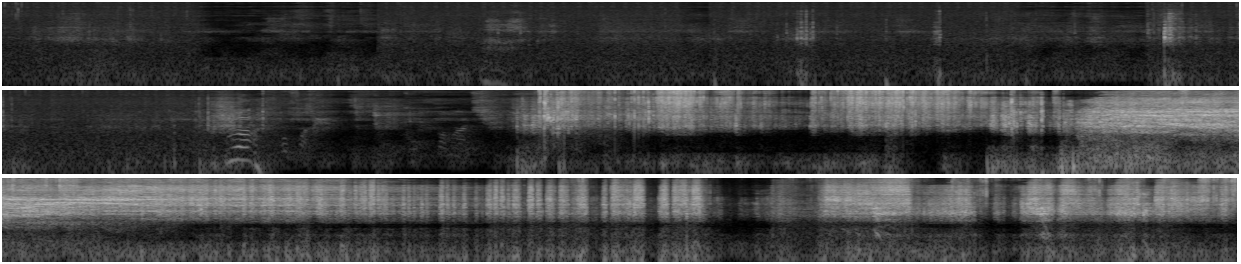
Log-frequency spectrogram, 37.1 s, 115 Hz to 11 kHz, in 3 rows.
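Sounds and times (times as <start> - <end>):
skis scraping over snow: 0.0 - 2.1, 17.6 - 37.0.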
